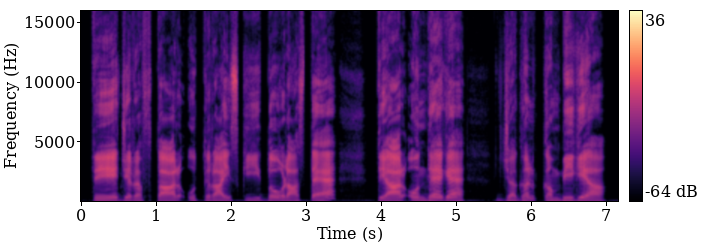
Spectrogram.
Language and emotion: Dogri, fearful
